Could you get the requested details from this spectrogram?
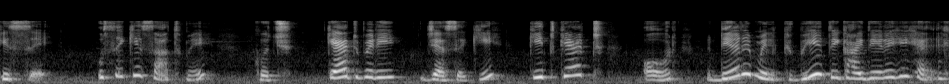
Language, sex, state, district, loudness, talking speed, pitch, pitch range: Hindi, female, Delhi, New Delhi, -18 LUFS, 120 wpm, 310 Hz, 245-365 Hz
